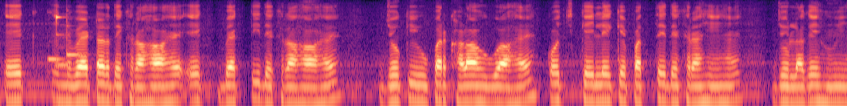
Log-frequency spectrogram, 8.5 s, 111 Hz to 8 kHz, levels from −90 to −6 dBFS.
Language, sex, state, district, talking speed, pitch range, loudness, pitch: Hindi, male, Bihar, Jahanabad, 185 wpm, 125-135 Hz, -18 LUFS, 130 Hz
